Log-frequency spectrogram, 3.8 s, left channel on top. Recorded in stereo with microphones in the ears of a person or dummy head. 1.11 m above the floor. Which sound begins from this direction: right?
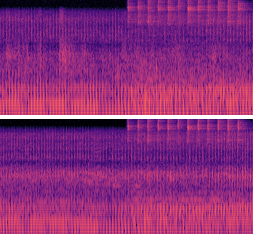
Ticking, at 1.9 s.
